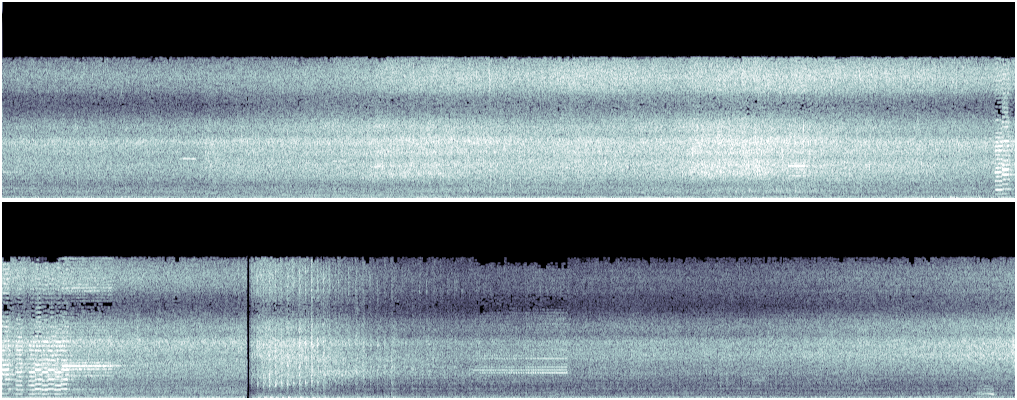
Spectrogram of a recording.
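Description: Vehicles driving slowly through floodwater on a road, a steady wash of water and traffic noise. About halfway through, a vehicle horn beeps rapidly for about a second and a half.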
